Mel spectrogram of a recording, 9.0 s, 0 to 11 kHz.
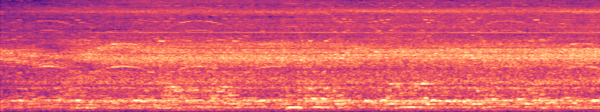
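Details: Monoprice Select Mini 3D printer, bought a day before, on its third print: whining stepper motors sweeping in pitch over a rough, gritty grinding noise during printing.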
